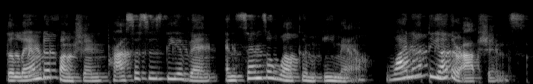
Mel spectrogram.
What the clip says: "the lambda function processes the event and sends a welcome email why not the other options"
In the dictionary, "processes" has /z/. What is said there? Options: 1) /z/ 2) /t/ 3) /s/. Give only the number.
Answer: 1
